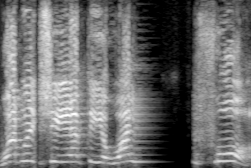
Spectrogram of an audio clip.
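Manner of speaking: loud, high yelling. Repeating a confusing question back to the other speaker, yelling the question. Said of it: "Why are you yelling?".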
